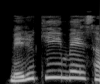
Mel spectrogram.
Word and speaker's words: メルキー・メイサ: リーグヨーク revolution 所属メルティ目さと表記される場合もあるがメルキーメイサの方が現地の発音に近い 2003 年にアマチュア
